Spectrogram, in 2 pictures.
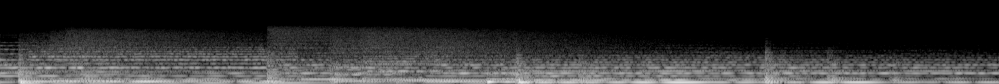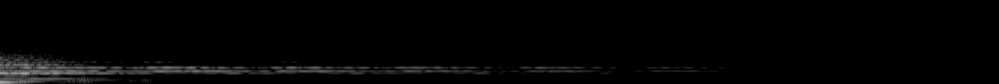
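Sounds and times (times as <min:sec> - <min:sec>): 
dub techno music: 0:00.2 - 0:10.0.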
